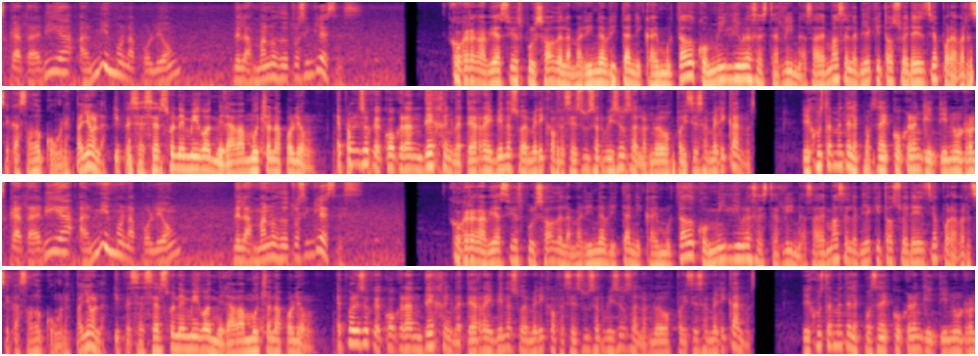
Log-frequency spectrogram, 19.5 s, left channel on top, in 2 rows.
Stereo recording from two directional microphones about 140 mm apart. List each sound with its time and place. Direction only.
0.1 s speech: 5° left (ahead or behind)
4.5 s speech: 40° left (ahead or behind)
7.2 s speech: 25° left (ahead or behind)
13.0 s speech: 40° left (ahead or behind)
